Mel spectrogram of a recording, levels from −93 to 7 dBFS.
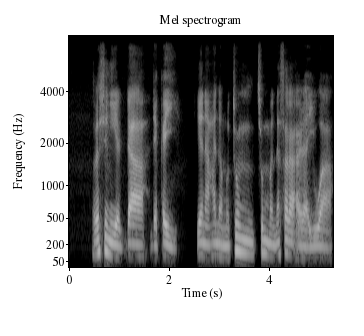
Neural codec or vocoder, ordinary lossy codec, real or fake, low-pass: autoencoder, 48 kHz, 32 numbers a frame, DAC-VAE, trained on Japanese speech; none; fake; 7.2 kHz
